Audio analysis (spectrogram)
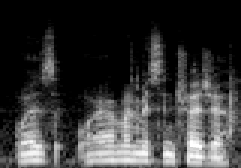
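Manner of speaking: ordinary talk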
